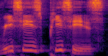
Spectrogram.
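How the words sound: It is said with an Ohio regional pronunciation. "They say Reese's Pieces"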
